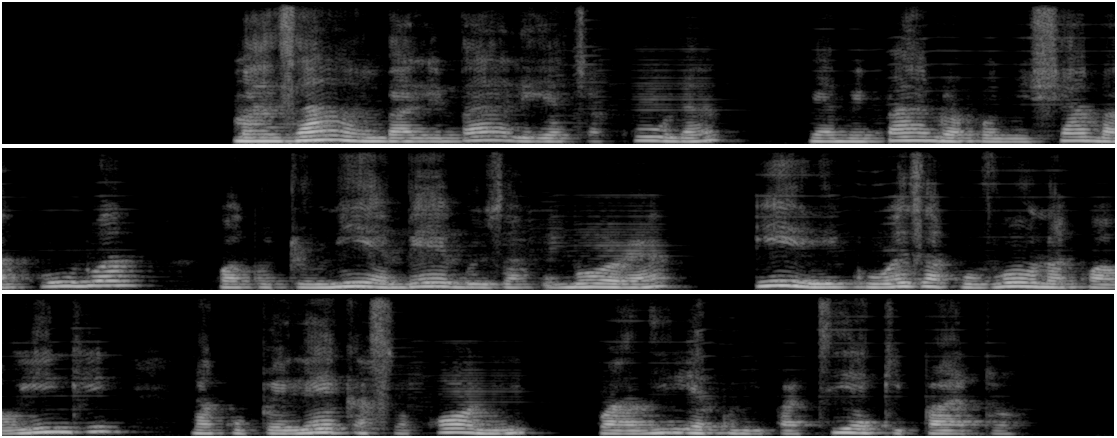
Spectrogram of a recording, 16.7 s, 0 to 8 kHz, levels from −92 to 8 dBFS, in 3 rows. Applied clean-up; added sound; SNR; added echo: neural mask model DeepFilterNet 3.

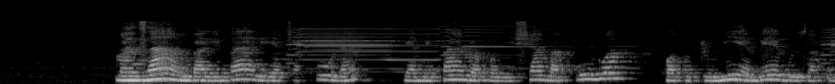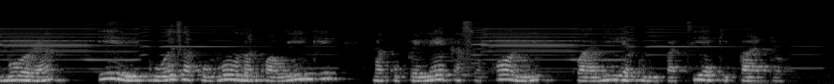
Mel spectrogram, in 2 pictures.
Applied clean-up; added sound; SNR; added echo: none; Harmonica; 19 dB; none.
